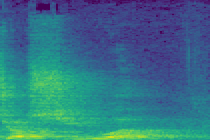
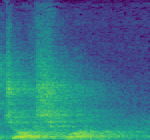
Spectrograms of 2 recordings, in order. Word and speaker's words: Joshua: Now then, when we say Joshua, we turn that into a three-syllable word, Joshua. But actually for this song, it's Joshua. Joshua.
